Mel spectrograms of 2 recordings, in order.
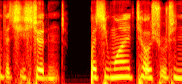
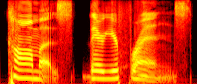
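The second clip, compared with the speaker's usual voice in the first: slow lecturing; 2 semitones lower, much slower than usual. Real, not acted. Mock lecture on commas.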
